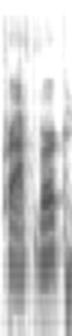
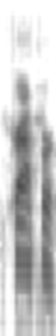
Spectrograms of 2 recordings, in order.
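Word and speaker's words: Kraftwerk: of craft work Jill um you've never heard of craft work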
